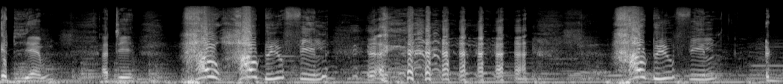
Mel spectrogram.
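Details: Stuttering in an adult man, a comedian, whose stammering began in class 2 at school.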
